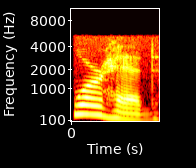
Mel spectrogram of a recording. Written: warhead

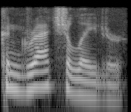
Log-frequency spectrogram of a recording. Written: congratulator

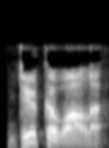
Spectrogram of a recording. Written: dukawallah

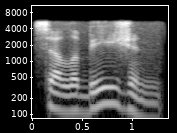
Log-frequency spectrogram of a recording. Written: Celebesian

